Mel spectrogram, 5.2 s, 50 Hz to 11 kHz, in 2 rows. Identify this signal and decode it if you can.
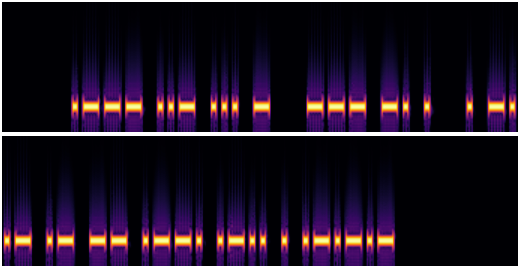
Morse code, heard as a keyed tone, about 44 wpm, 700 Hz. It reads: JUST ONE EXAMPLE.
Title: Sentences from Top 1000 Words - Review Part 1 - 45wpm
